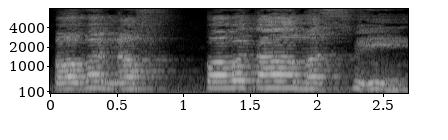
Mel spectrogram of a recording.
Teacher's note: विसर्ग के बाद जब प या फ आता है तो विसर्ग का उच्चारण होता है आधा फ। जैसे फूक मारते ना, फ, ये ऐसे करके आएगा।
